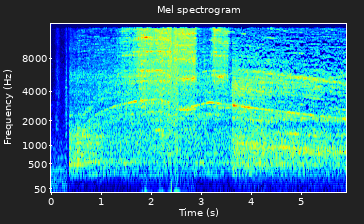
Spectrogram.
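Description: A 14-inch Diablo metal-cutting saw blade cutting through steel: a loud grinding hiss that starts suddenly about a third of a second in, over a ringing whine that climbs and then slowly falls as the cut goes on.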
